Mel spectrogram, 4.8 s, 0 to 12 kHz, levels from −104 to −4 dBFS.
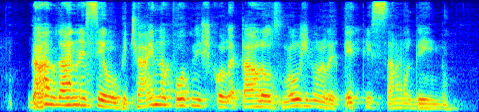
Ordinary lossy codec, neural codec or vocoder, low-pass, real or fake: none; codec, 24 kHz, 1.5 kbps, HILCodec; none; fake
